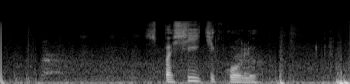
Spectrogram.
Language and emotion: Russian, neutral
